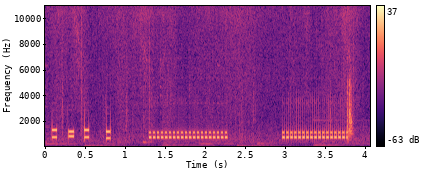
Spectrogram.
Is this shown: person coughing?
no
